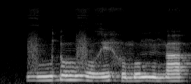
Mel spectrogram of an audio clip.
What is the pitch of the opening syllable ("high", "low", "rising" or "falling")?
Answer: rising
